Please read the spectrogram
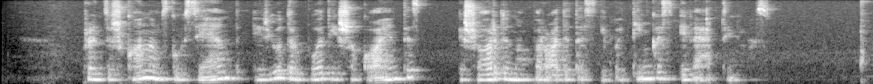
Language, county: Lithuanian, Kaunas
